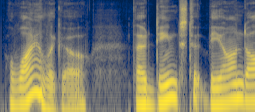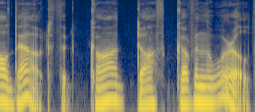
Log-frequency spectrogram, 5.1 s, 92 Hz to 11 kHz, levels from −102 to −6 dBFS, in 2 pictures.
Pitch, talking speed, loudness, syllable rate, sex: 135 Hz, 165 wpm, -17 LUFS, 4.4 syllables/s, male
